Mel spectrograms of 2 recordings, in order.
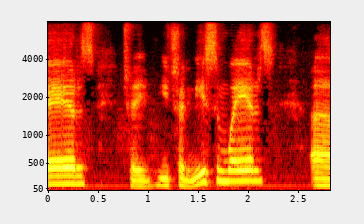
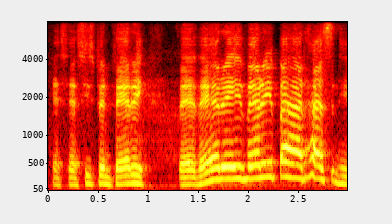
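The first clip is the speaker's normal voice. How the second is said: put-on scolding old lady; 7 semitones higher, 3 dB louder than usual.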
